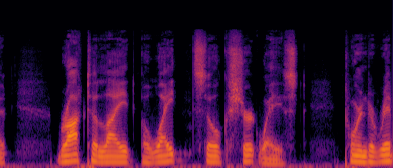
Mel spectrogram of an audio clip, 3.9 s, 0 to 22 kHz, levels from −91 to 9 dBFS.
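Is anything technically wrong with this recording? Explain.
No, nothing technically wrong can be heard here.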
